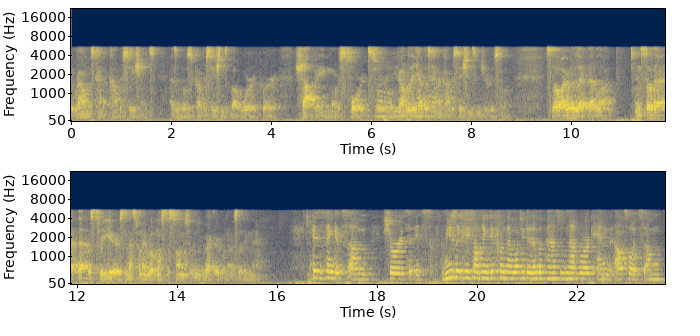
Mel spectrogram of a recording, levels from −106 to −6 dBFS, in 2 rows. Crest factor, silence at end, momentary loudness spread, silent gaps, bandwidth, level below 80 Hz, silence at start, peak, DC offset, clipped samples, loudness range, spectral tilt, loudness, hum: 16 dB; 0 s; 12 LU; none; 5.4 kHz; -32 dBFS; 0 s; 0 dBFS; under 0.1%; under 0.1%; 4 LU; -4 dB/octave; -15 LUFS; none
